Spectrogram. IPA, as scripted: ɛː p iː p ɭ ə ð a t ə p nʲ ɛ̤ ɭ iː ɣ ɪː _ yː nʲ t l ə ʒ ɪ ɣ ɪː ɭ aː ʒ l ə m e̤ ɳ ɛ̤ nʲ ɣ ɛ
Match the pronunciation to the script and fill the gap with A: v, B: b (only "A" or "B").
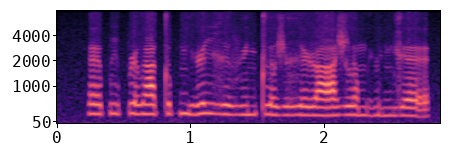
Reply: A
